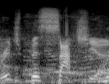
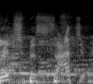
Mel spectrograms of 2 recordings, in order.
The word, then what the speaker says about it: Rich Bisaccia: How do you pronounce It's it? Rich Bisaccia. Rich Bisaccia.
